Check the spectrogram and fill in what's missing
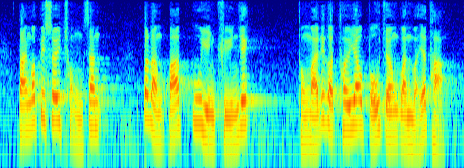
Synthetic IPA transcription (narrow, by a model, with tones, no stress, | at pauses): t̪aː˨nŋɔː˨˧piː˥t̚sɵ˥ɥt͡ʃʰʊ̰˨˩ŋsɐ˥n | pɐ˥t̚lɐ˨˩ŋpaː˨˥kuː˥jyː˨˩nkʰyː˨˩njɪ˥k̚ | t̪ʰʊ˨˩ŋmaː˨˩jliː˥kɔː˧t̪ʰɵ˧ɥjɐ˥wpo˨˥wt͡ʃœː˨˧ŋwɐ˨nwɐ˨˩jɐ˥t̪ʰa̰ː˨˩m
